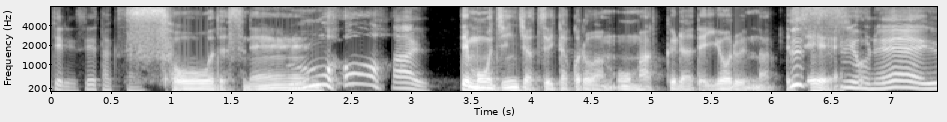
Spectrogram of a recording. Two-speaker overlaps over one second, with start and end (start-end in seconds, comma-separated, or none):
none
